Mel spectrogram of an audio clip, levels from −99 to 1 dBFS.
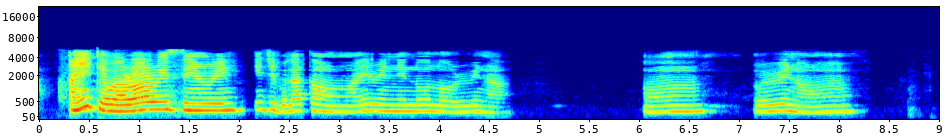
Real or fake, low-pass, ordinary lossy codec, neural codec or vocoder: real; 5.4 kHz; AAC, 24 kbps; none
